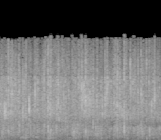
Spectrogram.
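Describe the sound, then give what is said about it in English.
A church audience claps hands in praise to God, a dense, steady patter of many overlapping claps that holds an even loudness for the full two seconds, with no voices above it. “Come on, give God a hand clap and a praise.”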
